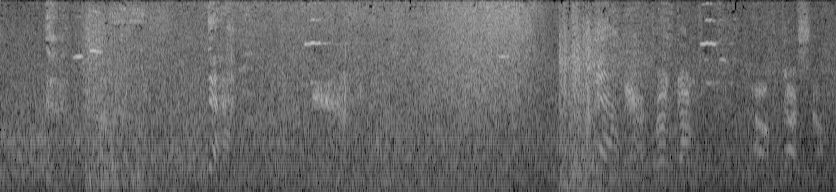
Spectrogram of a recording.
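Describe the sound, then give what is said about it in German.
A rough, stormy sea in a heavy thunderstorm on the open sea roars steadily with howling wind, as heavy waves surge and crash loudly around the one-second and five-and-a-half-second marks, the churning noise never letting up. “Es erhob sich ein schwerer Gewittersturm, schwerer als ich zunächst vermuten ließ.”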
